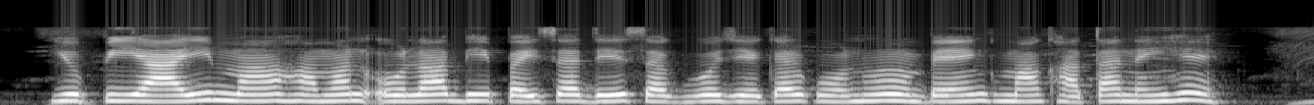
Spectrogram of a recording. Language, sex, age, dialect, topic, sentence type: Chhattisgarhi, female, 18-24, Eastern, banking, question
